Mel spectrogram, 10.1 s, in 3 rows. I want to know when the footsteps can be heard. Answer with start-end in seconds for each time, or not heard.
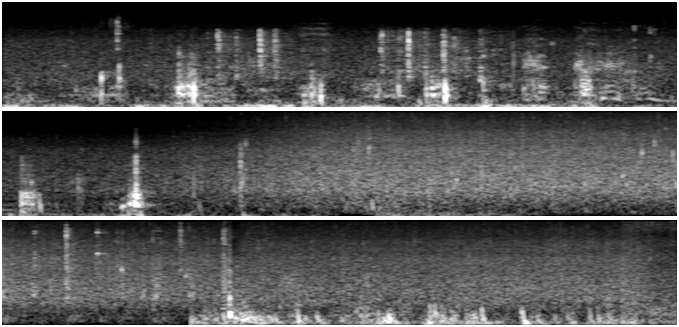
not heard.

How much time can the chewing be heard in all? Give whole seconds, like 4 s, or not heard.
6 s.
